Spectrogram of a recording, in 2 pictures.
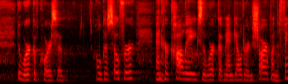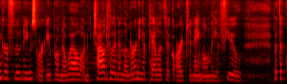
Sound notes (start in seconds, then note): none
